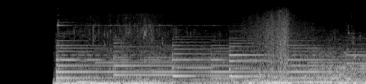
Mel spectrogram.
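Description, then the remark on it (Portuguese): Water gushes steadily from a tap, starting abruptly after a brief moment of silence and running loud, with a faint ringing hum in the pipes, until the end. “Feche a torneira.”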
